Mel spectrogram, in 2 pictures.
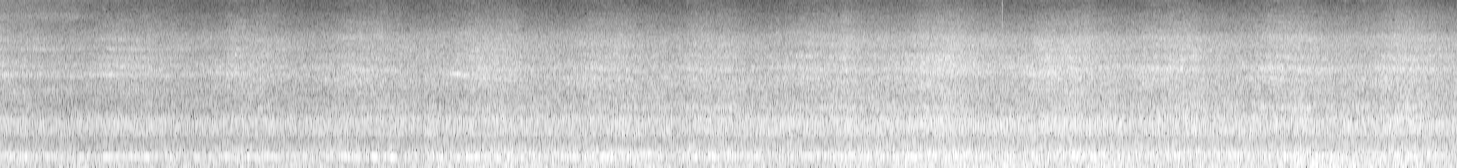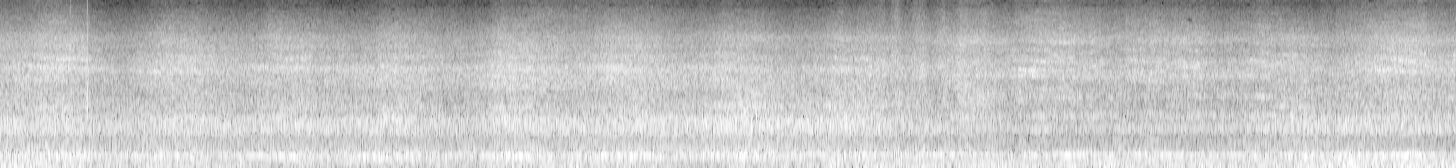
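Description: Container freight train's flat wagons rolling past at speed: a steady, continuous rumble and rattle of steel wheels on the rails, with a constant low hum underneath.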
